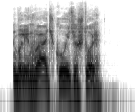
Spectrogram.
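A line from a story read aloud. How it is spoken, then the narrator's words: Indignant shout. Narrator (Russian): возмущенно выкрикнул Бельфигор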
